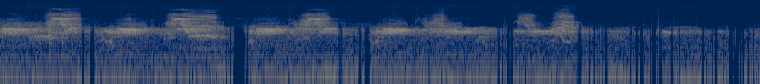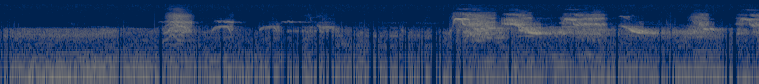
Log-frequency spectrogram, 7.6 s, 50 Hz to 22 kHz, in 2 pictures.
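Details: A newly trapped bimaculated lark (Melanocorypha bimaculata) in Shamani, Khyber Pakhtunkhwa, on 8 February 2024, gives bursts of bright, chirpy twittering notes at an uneven pace over steady low rumbling noise.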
